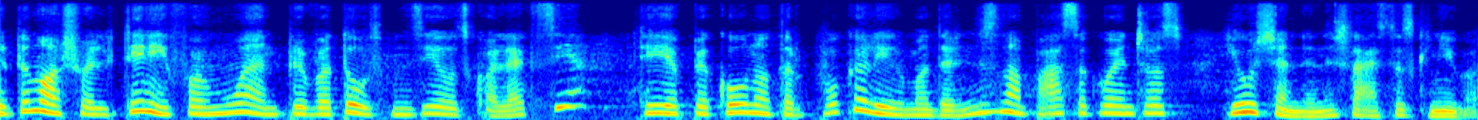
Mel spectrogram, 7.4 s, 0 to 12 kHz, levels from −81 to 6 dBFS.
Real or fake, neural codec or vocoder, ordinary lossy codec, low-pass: fake; codec, 24 kHz, 0.5 kbps, DualCodec; AAC, 48 kbps; 10.8 kHz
